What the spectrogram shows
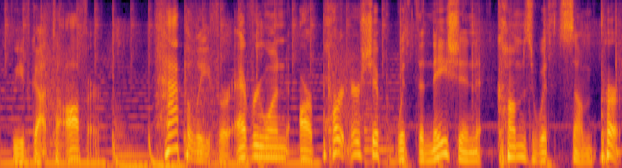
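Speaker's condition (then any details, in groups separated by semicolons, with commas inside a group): No condition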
